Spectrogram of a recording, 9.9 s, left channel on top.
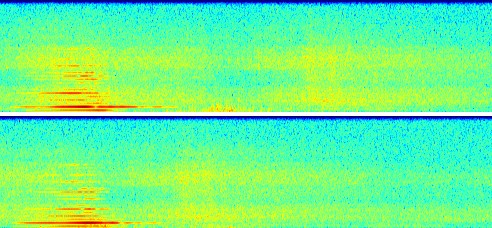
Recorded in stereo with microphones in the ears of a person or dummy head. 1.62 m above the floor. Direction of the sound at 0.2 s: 10° right (ahead or behind).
